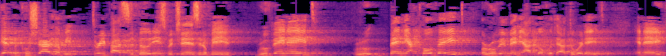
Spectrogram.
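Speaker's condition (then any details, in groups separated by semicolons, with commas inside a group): No condition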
